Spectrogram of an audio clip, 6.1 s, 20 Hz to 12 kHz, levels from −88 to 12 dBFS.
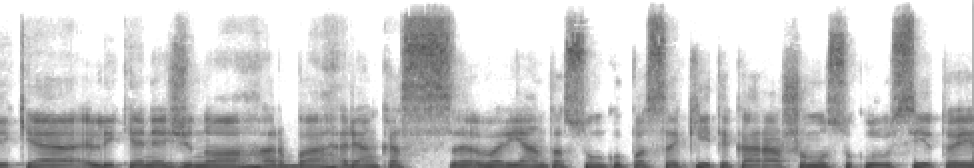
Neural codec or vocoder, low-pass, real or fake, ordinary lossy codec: none; 10.8 kHz; real; Opus, 64 kbps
